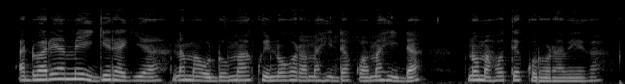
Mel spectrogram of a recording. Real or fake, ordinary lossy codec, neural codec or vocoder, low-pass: real; none; none; 14.4 kHz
